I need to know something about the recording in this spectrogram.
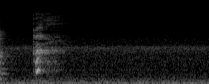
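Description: The last bursts of a woman's stifled laughter behind her hand: one short burst right at the start and a final breathy, hiccup-like catch about half a second in, then only a faint steady hum.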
